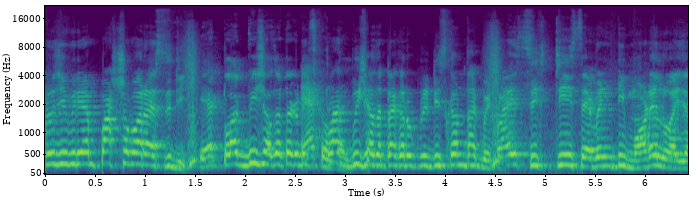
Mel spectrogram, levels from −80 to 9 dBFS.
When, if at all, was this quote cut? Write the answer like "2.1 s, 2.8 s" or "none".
1.5 s, 4.5 s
